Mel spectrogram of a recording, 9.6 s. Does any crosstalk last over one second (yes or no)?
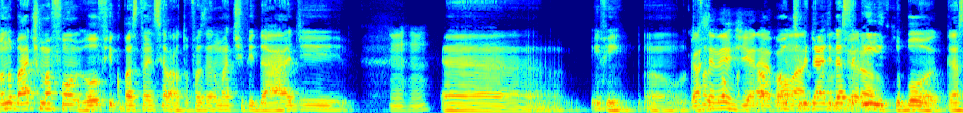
yes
